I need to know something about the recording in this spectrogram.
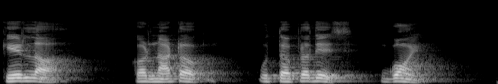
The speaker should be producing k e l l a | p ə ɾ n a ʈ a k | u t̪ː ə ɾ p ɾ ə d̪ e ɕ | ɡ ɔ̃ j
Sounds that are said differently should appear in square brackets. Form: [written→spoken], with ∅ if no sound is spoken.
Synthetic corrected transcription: k e [l→ɾ] l a | [p→k] ə ɾ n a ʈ [a→ə] k | u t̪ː ə ɾ p ɾ ə d̪ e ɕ | ɡ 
